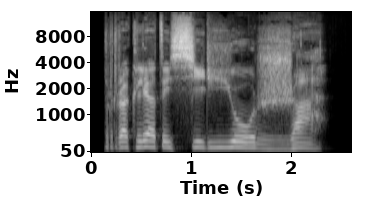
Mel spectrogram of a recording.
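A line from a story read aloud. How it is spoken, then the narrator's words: Hissed. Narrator (Russian): прошипел Геллерт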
